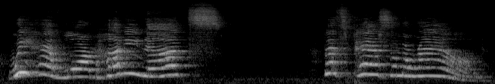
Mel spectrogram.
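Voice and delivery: high, bright critter voice; chirpy little creature; small animal voice. Acted. Gopher and Mole voiced.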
